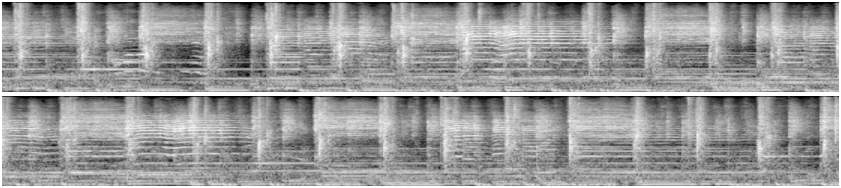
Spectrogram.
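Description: Loud music with a steady drum beat and heavy bass.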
